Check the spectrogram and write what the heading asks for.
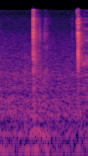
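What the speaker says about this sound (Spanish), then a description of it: "El clic nos dice ya estoy adentro." A plastic hand upgrade part for a Transformers Soundwave Masterpiece toy figure snaps into place, giving two sharp, close clicks about two-thirds of a second apart over quiet room noise.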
